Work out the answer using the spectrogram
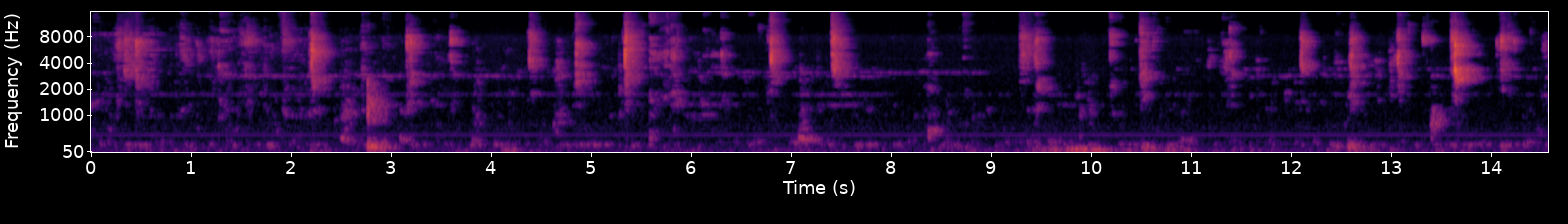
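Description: Close-up wet chewing and lip-smacking of a mouthful of rice and curry eaten by hand: a string of short, irregular mouth clicks and smacks, several a second.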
